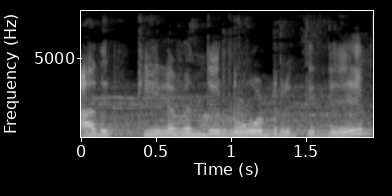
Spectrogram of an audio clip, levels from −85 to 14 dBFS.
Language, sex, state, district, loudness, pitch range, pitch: Tamil, female, Tamil Nadu, Kanyakumari, -18 LUFS, 180-225 Hz, 200 Hz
